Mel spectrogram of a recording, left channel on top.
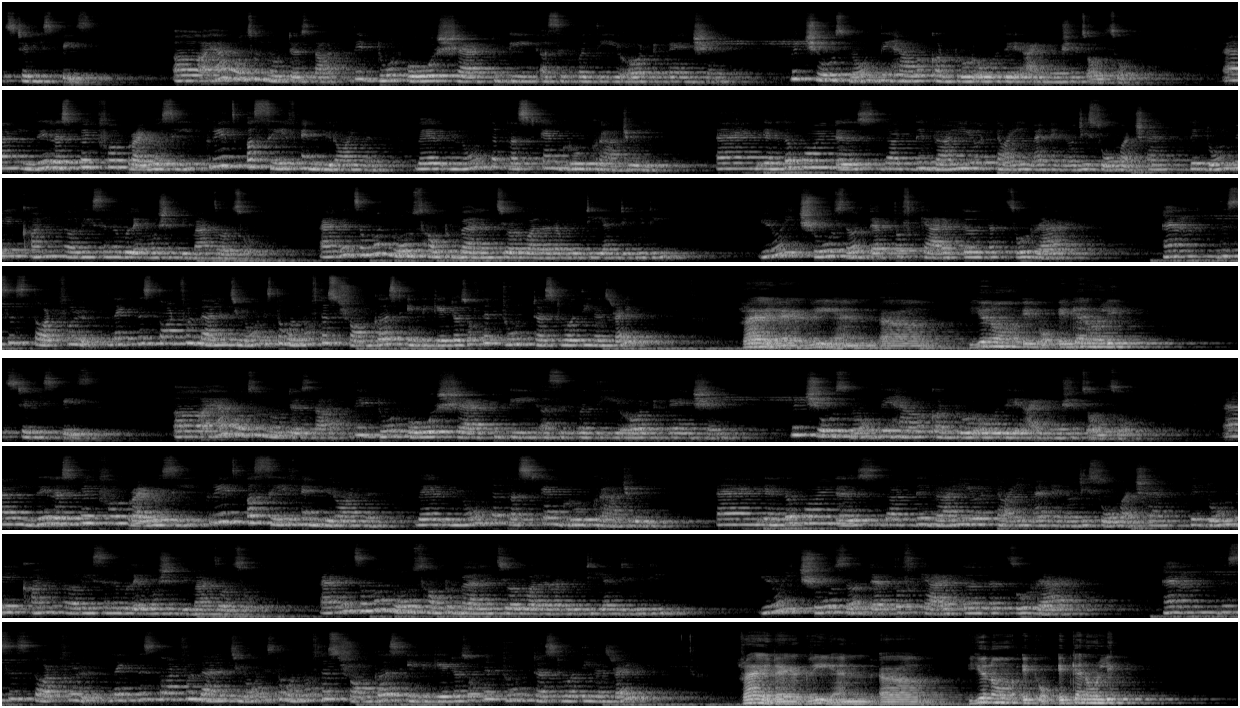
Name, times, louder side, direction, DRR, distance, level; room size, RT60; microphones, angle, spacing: voice 1, 0.2-0.8 1.7-7.4 7.7-11.2 12.2-16.1 16.5-18.9 19.5-27.2 27.9-31.4 32.3-35.4 36.3-43.4, left 1 dB, 25° left, -1 dB, 0.8 m, -27 dB
voice 2, 44.5-46.4 46.7-48.2, right 3 dB, 75° right, 4 dB, 0.4 m, -23 dB
7.3 x 2.9 x 2.3 m, 1.3 s
head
